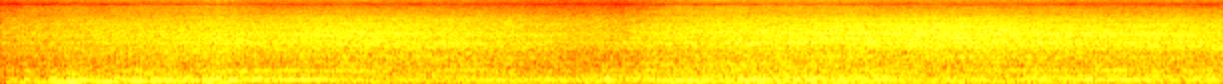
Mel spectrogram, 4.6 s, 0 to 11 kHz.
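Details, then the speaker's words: Old Ford F150 4.6 V8, about 198,199 miles, with a knocking engine, misfire and oil bottles in the bed; flat, strained engine drone barely climbing in pitch when throttled, as the engine won't rev properly. Cause not confirmed. "so clearly we have some kind of a engine running [Music] problem it didn't even rev up very well"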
